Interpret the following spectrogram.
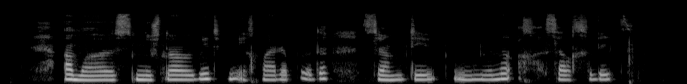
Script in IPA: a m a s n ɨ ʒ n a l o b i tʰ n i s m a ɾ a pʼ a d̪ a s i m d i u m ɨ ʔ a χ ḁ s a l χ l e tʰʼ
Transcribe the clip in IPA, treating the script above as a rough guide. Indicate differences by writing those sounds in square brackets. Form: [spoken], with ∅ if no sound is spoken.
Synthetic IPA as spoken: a m a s n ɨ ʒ n a l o b i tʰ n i [χ] m a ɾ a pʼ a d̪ a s [a] m d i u [n] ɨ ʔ a χ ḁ s a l χ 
